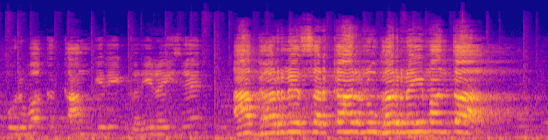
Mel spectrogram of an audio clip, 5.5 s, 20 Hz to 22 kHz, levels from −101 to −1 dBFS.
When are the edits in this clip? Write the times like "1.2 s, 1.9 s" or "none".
2.1 s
